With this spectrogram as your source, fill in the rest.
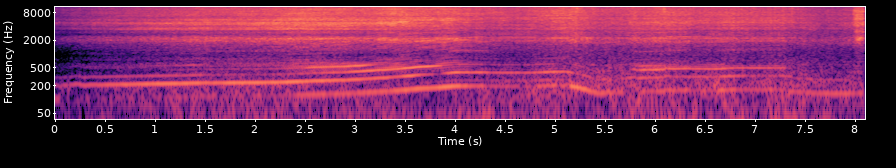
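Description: A 2021 Yamaha MT-09 SP motorcycle on its stock exhaust revs up loudly through rising gears, the engine note climbing, dropping at a shift, then holding steady up close, with no talking.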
